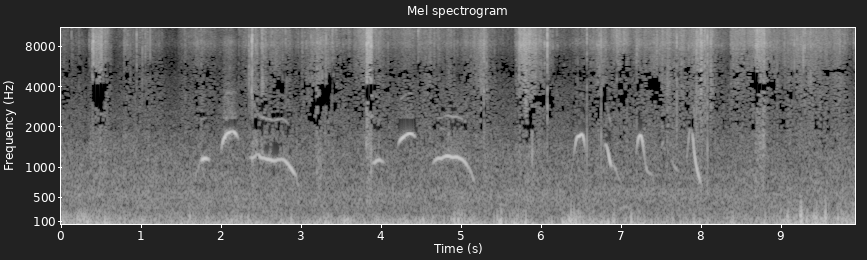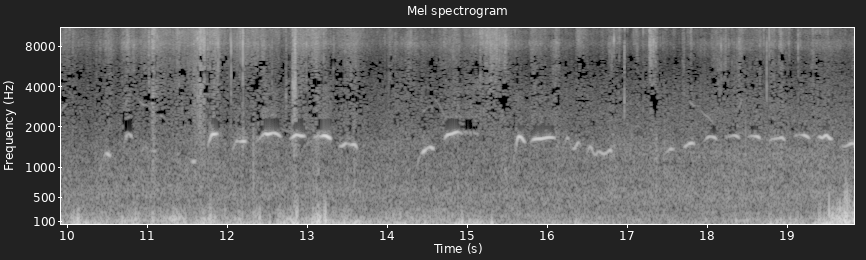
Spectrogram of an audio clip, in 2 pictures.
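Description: Birds calling with short whistled chirps that rise and fall in pitch, now and then in quick runs of several notes, over a low rumble of wind on the microphone.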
